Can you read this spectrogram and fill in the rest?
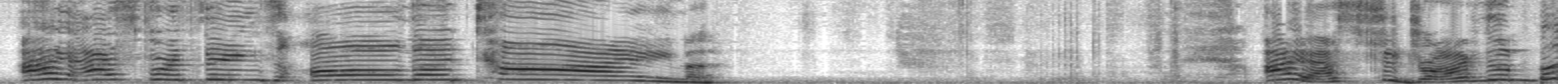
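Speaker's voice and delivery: high, quick cartoon pigeon demanding answers; a nosy, pushy bird; squawky pigeon grilling the duckling. Pigeon rant.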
